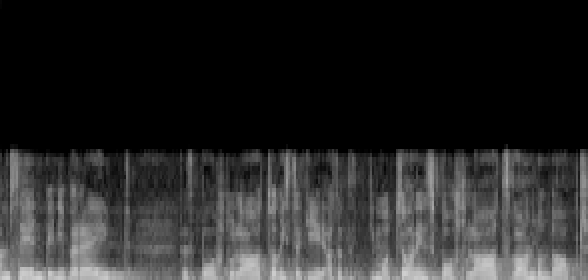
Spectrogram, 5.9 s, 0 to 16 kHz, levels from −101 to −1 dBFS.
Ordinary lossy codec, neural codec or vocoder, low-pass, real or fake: none; codec, 16 kHz, 4 kbps, FunCodec, trained on Chinese and English, 50 frames a second; 7.2 kHz; fake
